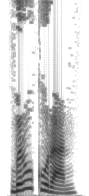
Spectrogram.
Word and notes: berukuran: indonesian

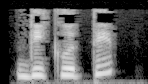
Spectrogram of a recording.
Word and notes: dikutip: indonesian

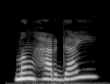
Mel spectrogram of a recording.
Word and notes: menghargai: Indonesian

